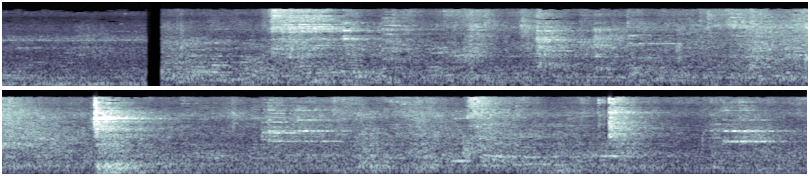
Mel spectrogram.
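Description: People murmur and chat indistinctly in the background.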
